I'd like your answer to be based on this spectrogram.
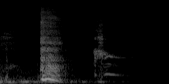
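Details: Baby sneezing, from a compilation: one brief sharp burst of air, then a short voiced sound as it fades; a small sneeze.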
